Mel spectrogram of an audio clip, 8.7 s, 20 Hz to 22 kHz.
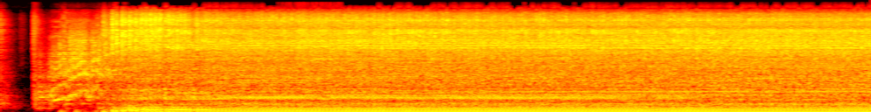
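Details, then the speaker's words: Craftsman ZTS 7500 zero-turn mower, first start after jump-starting a 6.25 V battery and confirming strong spark, using starting fluid; short crank, then catches and settles into a steady, even run with no misses, slight exhaust smoke; runs healthily. "It runs! Woo! Not only that, it runs pretty decent."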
